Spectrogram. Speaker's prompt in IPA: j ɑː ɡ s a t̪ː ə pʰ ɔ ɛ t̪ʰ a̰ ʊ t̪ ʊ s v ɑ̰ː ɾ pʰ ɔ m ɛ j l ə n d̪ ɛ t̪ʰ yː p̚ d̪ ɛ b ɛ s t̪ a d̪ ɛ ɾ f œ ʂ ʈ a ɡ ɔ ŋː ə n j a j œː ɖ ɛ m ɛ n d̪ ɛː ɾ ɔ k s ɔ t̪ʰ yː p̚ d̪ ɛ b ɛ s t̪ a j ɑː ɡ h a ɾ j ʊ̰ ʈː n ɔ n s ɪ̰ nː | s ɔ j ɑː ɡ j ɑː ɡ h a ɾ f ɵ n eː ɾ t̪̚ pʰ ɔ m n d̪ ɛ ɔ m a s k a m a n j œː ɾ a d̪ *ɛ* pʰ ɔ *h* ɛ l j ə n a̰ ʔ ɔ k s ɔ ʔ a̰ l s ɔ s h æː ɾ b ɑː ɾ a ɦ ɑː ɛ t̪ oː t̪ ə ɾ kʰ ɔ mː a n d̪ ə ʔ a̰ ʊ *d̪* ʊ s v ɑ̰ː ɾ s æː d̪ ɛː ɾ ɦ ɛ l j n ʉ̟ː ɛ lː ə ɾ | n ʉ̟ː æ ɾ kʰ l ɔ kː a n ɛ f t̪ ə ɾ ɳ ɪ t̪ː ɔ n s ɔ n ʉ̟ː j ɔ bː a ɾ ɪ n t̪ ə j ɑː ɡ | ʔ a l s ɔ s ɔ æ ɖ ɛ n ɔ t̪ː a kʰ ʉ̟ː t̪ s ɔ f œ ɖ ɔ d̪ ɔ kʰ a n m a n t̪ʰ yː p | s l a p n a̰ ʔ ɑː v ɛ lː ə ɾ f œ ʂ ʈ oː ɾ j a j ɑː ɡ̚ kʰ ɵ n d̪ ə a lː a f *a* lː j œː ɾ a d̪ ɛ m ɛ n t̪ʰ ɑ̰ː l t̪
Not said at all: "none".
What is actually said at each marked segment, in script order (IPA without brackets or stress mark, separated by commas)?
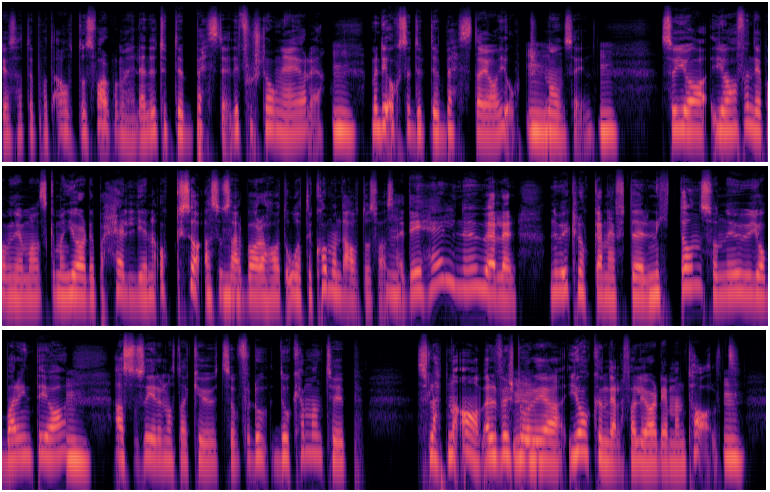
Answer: ɛ, h, t̪, a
